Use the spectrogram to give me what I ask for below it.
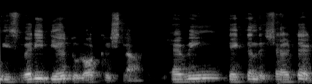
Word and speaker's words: Krishna: The words Hare pronounced as Hare, Krishna pronounced as Krishna, and Rama rhymes with Rama are Sanskrit words.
